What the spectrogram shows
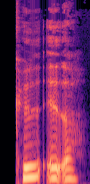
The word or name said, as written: kødæder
